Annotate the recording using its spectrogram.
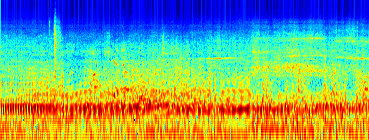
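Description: A dirt bike engine roars loudly up close, shifting pitch as it speeds along.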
